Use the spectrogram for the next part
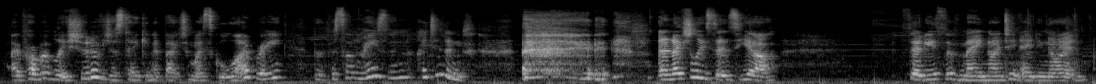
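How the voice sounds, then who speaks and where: Her voice is medium-pitched and a bit bright as this young paranormal YouTuber chats and rambles, fillers everywhere, in a home vlog. A film playing in the adjacent room leaves faint noise on the distant-mic recording.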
